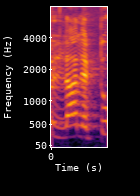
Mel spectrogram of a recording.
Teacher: पार्श्व का मतलब होता है बगल से हवा निकलती है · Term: पार्श्विक व्यंजन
